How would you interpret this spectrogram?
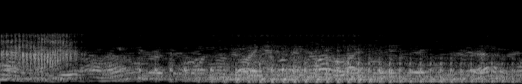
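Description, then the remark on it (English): A steam engine, fired up in a town square full of people, starts with a brief rush of hissing steam, then settles into a steady, rapid chugging rhythm that runs continuously, with a faint murmur of voices underneath. “The steam engine! engine is all fired”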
